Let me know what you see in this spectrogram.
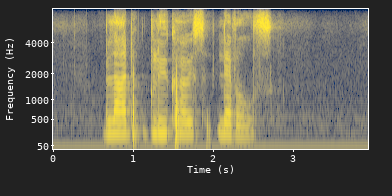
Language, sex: English, female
